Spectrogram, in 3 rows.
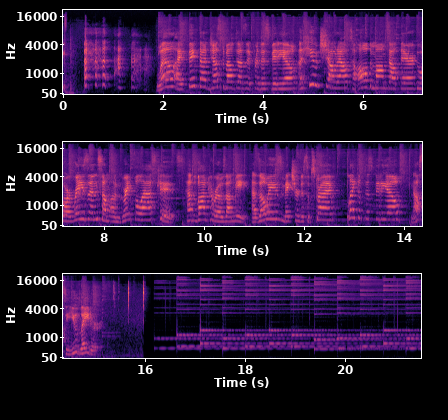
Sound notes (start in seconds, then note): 0.4 laughing/crying; 15.1 snip, snip, snip; 16.2 eerie music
